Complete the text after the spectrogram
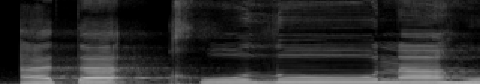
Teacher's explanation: Maka hak domirnya yang sudah berbaris dhammah terbalik ini kita panjangkan 2 harokat saja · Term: mad silah qasiroh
